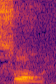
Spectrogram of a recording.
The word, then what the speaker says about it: Sawnd: Well, you can contact me on Facebook, it's Sawnd Factory. So the Sawnd is not the normal spelling, S-O-U-N-D-S. It's S-A-W-N-D.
